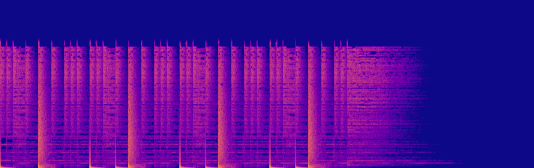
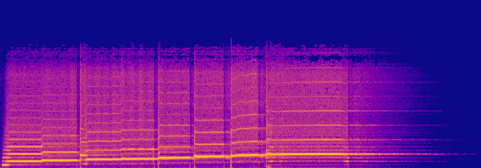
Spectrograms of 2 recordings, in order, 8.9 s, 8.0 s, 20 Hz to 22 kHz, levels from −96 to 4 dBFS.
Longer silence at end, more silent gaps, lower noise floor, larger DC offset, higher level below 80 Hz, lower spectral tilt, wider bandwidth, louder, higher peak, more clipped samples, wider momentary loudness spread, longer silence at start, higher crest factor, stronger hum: first, 2.55 s vs 1.65 s; neither; first, under -90 dBFS vs -80 dBFS; neither; first, -32 dBFS vs -64 dBFS; first, -4.5 dB/octave vs 1.5 dB/octave; first, 17 kHz vs 14.5 kHz; second, -32 LUFS vs -7 LUFS; second, -14 dBFS vs -2 dBFS; neither; first, 14 LU vs 5 LU; about the same, 0 s vs 0.05 s; first, 18 dB vs 8 dB; neither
